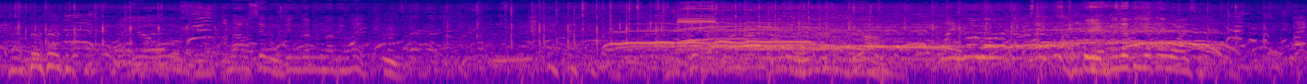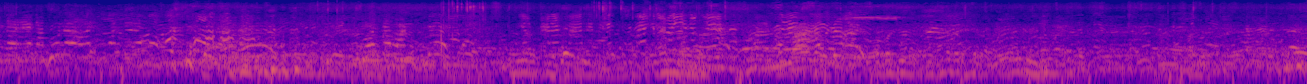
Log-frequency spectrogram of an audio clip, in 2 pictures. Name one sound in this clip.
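A large outdoor crowd chatters and murmurs.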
